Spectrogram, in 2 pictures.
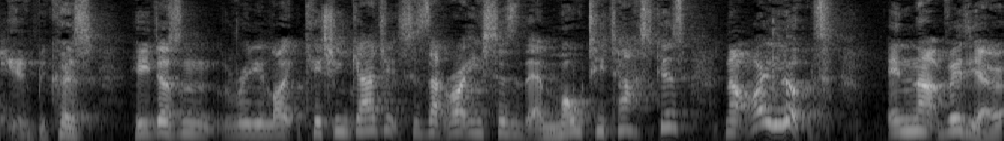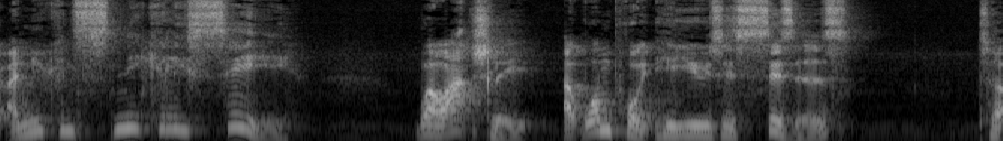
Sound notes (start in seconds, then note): none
